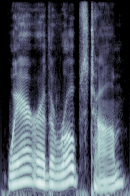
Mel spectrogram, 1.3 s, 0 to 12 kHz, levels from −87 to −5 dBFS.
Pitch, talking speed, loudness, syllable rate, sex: 135 Hz, 230 wpm, -16 LUFS, 7.0 syllables/s, male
